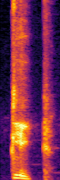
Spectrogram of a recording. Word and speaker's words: clique: of nodes as a click okay the spelling is C qu and it is spelled as click okay so click is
